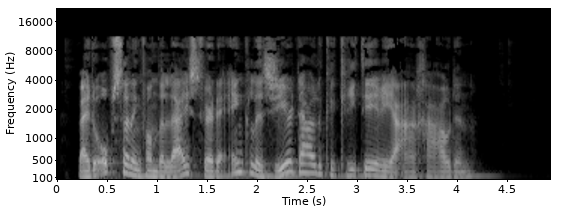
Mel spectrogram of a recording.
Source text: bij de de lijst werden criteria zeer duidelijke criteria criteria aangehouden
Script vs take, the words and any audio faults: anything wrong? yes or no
yes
